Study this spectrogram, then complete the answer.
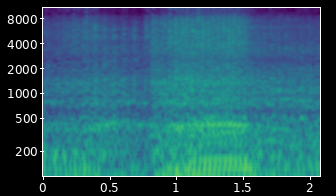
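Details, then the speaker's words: Old Briggs & Stratton go-kart engine, sat outside at least 8 years, earlier stuck valve and zero compression, running on a bike: putters at idle, stumbles as throttle opens, then revs strongly; hesitation off idle, idle circuit suspected. "Not want to come off idle. It's fucking monstrous once it does."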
